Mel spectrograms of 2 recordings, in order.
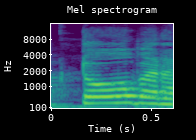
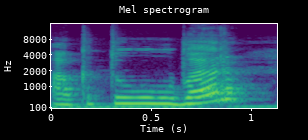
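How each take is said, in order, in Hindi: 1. दूसरा स्वर 'o' जैसा बोला जाता है। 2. दूसरा स्वर 'oo' जैसा बोला जाता है। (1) "ಅಕ್ಟೋಬರ್ ಅಲ್ಲ" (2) "ಅಕ್ಟೂ ಅಕ್ಟೂಬರ್"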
